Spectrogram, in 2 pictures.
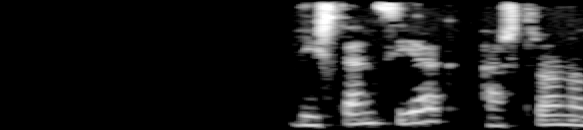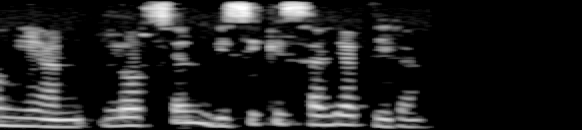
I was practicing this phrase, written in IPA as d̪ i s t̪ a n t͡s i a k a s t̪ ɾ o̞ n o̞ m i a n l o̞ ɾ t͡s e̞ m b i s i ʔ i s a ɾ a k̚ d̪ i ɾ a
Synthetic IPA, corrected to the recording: d̪ i s t̪ a n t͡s i a k a s t̪ ɾ o̞ n o̞ m i a n l o̞ ɾ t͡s e̞ m b i s i k i s a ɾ a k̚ d̪ i ɾ a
